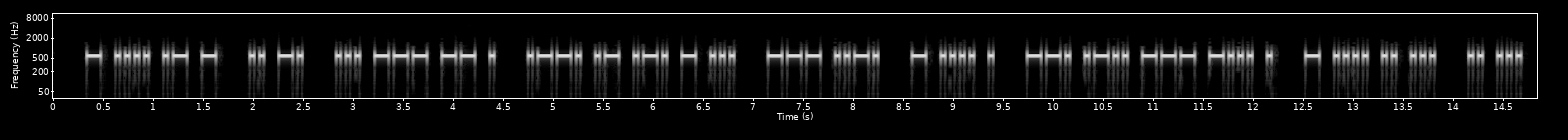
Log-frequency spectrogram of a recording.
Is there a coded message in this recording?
Yes: Morse code from 0.3 to 14.7 s, heard as a keyed tone, about 25 wpm, 600 Hz. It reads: THAT IN SOME PARTS OF THE GLOBE THIS IS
